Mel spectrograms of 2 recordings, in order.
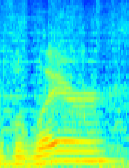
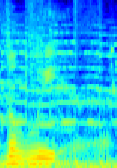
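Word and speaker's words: Valere: But her name is actually pronounced Valir, which in hindsight, you know, makes sense.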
